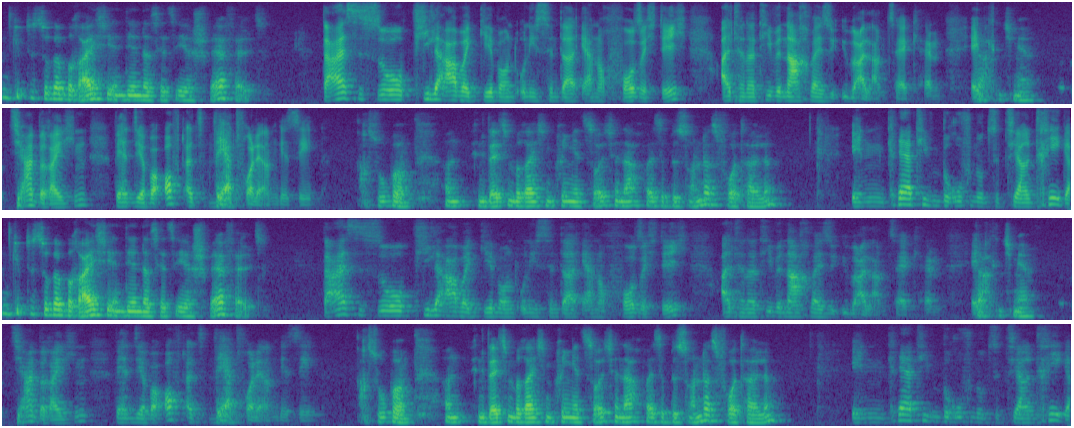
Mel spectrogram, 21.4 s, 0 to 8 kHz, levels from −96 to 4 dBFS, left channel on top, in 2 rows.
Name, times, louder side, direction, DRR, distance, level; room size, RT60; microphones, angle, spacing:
voice 1, 0.0-2.5 9.7-10.3 14.3-18.4, right 2 dB, 20° right, 0.4 m, -26 dB
voice 2, 3.2-9.8 10.8-13.8 18.9-21.3, left 6 dB, 85° left, 0.5 m, -29 dB
3.2 x 3.0 x 4.6 m
head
